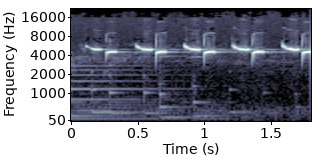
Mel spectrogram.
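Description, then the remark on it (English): A Great Tit chirps in a quick, steady series of about five bright, high, clear notes, with a faint low hum underneath and no talking. “Great Tits, a common songbird in the UK, learned how to peck through the foil to get at the cream.”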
